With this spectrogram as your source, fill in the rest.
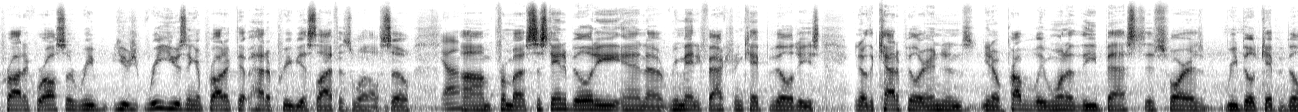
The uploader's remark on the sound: During the PBIOS conference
